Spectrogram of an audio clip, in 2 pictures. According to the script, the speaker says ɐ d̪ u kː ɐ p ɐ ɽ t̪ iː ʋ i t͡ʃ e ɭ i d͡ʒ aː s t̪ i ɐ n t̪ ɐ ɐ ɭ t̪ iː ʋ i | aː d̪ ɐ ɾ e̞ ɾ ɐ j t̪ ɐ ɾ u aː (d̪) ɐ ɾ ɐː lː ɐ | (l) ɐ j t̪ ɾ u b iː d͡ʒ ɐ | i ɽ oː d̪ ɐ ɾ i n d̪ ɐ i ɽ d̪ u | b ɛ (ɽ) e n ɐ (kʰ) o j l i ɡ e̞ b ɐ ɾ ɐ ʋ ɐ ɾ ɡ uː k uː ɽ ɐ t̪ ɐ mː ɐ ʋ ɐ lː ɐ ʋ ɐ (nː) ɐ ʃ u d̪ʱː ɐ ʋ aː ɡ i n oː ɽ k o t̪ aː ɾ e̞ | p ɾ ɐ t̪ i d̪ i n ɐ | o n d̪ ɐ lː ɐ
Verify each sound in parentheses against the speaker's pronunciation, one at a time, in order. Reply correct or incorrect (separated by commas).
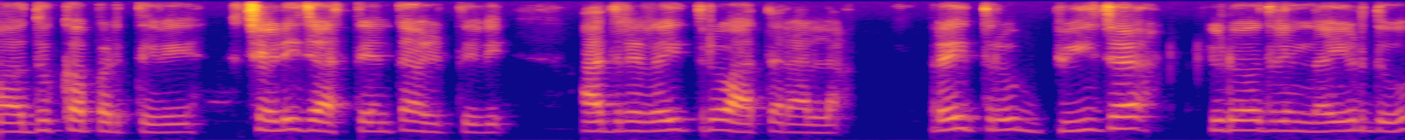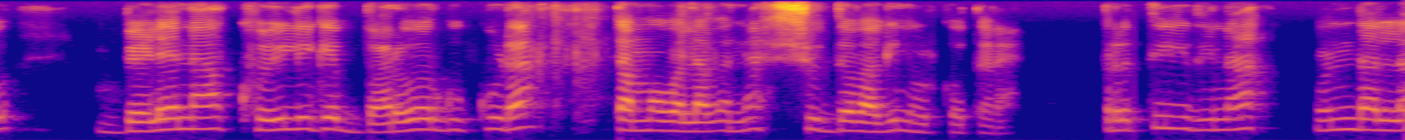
incorrect, incorrect, incorrect, correct, correct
